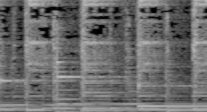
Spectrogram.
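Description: Background music: a light melody of pitched notes over a low beat about once a second.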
